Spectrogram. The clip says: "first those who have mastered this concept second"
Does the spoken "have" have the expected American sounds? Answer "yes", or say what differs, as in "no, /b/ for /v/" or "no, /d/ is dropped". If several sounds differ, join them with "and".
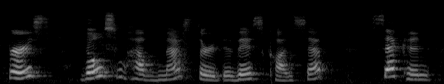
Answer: yes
